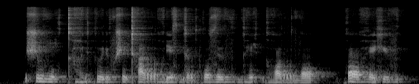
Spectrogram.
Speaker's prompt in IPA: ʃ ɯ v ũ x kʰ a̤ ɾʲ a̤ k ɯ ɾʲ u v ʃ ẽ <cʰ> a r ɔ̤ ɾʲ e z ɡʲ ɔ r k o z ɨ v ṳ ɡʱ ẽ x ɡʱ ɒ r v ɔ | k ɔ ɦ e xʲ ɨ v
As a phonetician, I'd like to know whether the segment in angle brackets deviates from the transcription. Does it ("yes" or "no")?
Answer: yes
